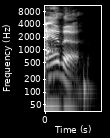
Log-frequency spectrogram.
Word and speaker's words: Tana: So is Tana short for something else or? Nope. No. Just Tana rhymes with banana.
